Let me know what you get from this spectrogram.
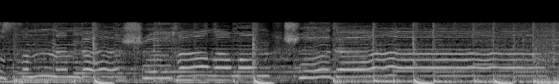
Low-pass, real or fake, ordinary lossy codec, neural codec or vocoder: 7.2 kHz; real; none; none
